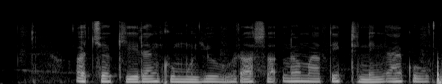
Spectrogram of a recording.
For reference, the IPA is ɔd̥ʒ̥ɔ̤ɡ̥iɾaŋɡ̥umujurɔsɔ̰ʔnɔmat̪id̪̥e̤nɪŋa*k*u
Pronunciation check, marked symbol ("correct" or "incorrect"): correct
